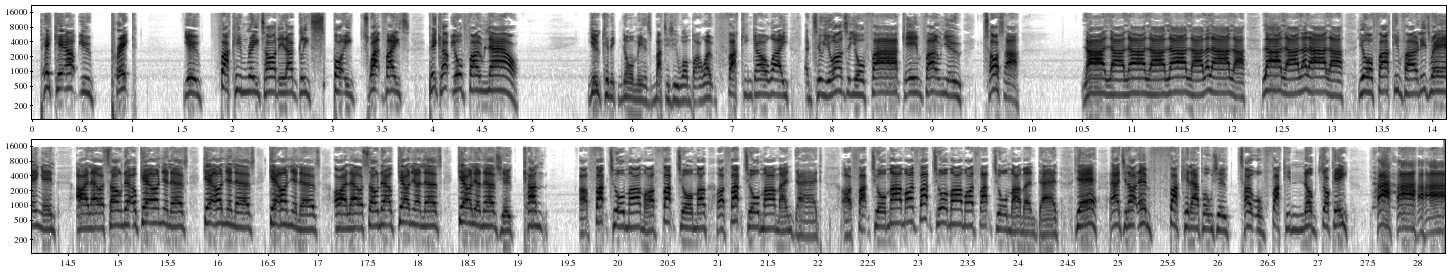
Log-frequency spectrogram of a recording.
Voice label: rude message, Comedy Ringtones

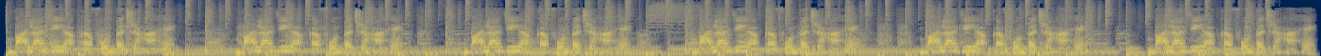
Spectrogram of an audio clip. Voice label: balaji apka phone Baja raja hai saying

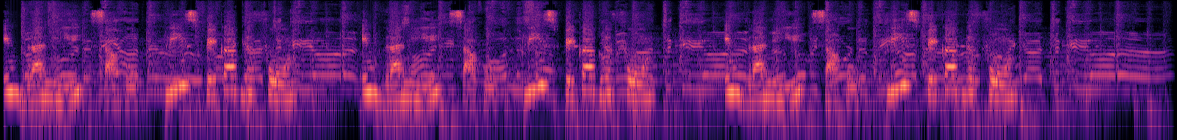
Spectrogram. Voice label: pick up the phone saying, Ringtones; Your Name Ringtones A To Z Names

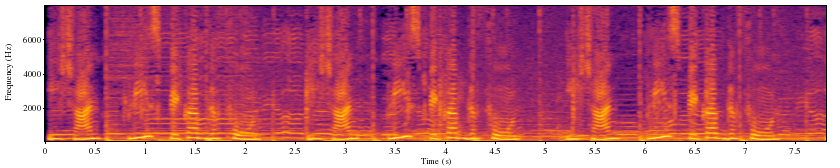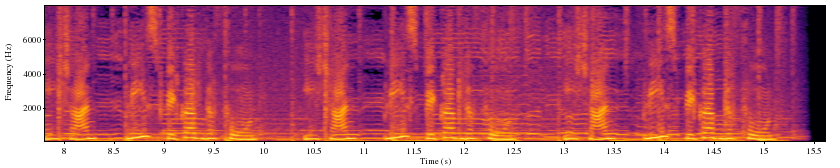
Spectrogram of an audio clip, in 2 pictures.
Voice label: pick up phone saying, Ringtones; Your Name Ringtones A To Z Names

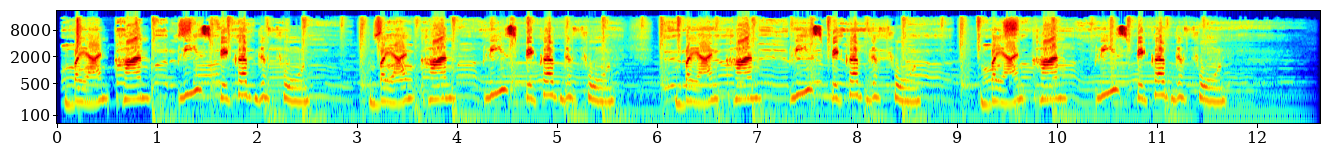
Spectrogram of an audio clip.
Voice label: pick up the phone saying, Ringtones

